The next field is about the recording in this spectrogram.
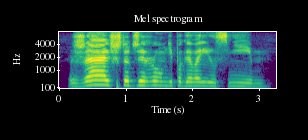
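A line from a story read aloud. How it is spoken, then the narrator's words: Sighing. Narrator (Russian): вздохнув, произнес Марч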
